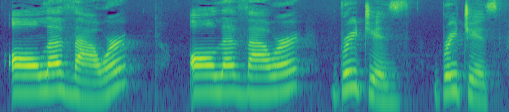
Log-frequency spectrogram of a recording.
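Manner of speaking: Vietnamese: đọc chậm, to, nối âm; slow loud demo. Shown as a demonstration. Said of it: "loud slow demo".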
